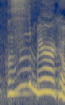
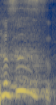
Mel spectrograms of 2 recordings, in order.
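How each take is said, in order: First: "America" pitched way up and stretched; exasperated stress on America. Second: Said in the usual way. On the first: Real, not acted. Comic telling the crowd about authentic food, high-pitched "America". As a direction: throw "America" high like an obvious punchline.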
